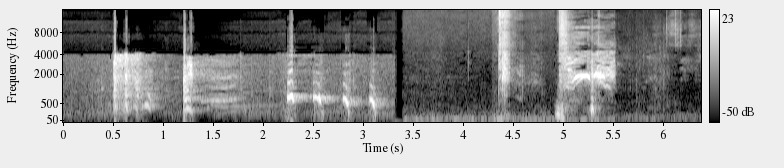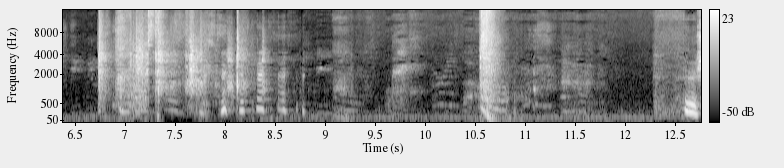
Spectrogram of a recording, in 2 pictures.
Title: The cutest babies sneezing 🤣 💕 💕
